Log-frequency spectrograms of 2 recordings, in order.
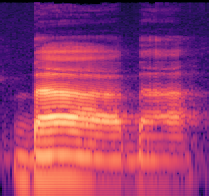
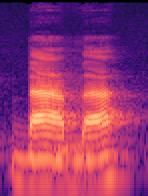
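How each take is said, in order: First: The ah vowel is said long. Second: The ah vowel is said short. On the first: The speaker calls it right. "we say; it's a long vowel" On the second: The speaker calls it wrong. "We don't say"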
